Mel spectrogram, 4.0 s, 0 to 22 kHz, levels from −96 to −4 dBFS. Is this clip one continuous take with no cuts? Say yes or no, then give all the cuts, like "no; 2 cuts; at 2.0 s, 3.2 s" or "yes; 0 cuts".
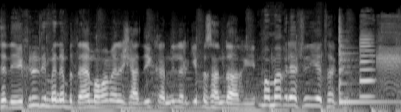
no; 1 cut; at 2.6 s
